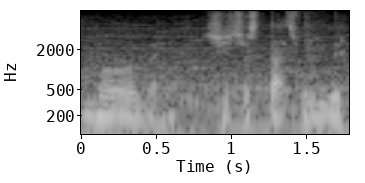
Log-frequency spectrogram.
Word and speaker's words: Morrigan: Yeah, they might call her Morrigan. Some people call her Murugan is how it's pronounced.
